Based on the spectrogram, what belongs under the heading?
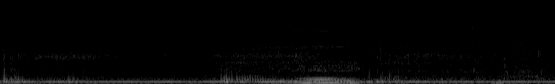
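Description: Soft low rattling snore over steady background hum, one louder vibrating breath in the middle.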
